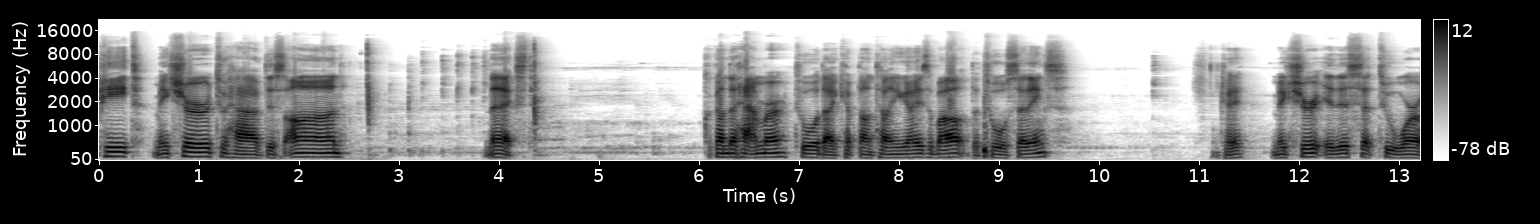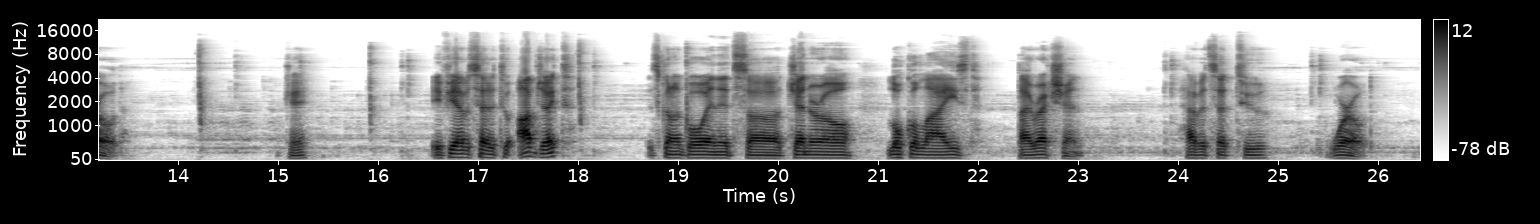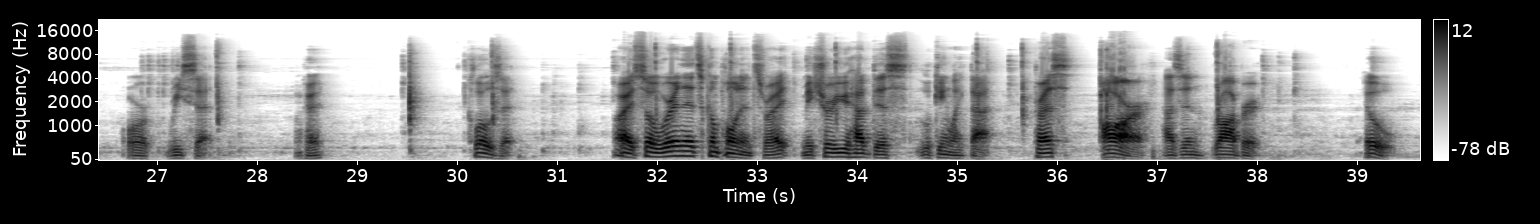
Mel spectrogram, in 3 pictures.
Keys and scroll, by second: 36.3 r.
